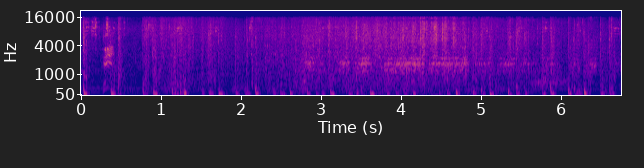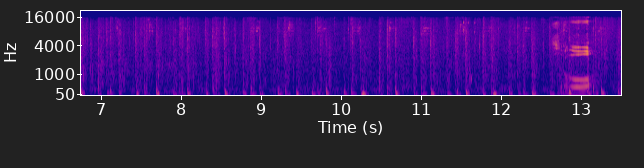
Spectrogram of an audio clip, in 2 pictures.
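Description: A horse's hooves clop steadily on the ground.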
